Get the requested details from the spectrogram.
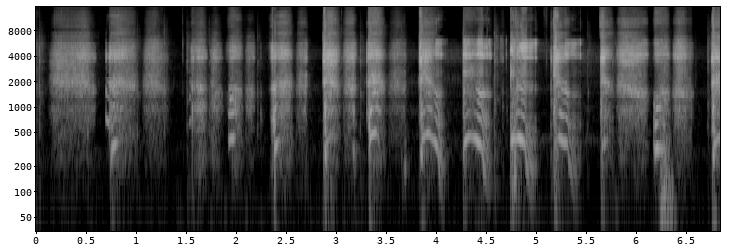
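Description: A person coughs repeatedly in a long fit, about a dozen harsh bursts in quick succession with brief gasping breaths between them and no talking.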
